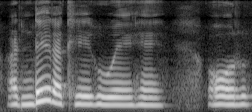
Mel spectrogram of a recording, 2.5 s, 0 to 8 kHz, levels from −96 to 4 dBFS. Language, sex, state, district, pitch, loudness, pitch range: Hindi, female, Madhya Pradesh, Bhopal, 215 Hz, -17 LUFS, 200-220 Hz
